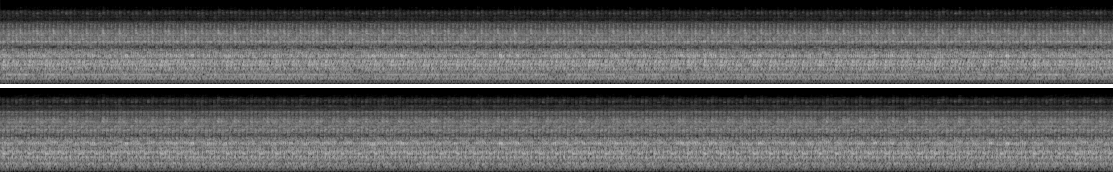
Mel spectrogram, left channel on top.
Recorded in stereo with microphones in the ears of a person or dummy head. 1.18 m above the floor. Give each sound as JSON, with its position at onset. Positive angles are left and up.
{"t": 0.0, "sound": "an engine running", "side_deg": -35, "distance_m": 6.0}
